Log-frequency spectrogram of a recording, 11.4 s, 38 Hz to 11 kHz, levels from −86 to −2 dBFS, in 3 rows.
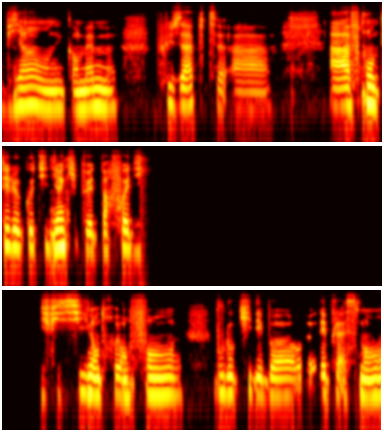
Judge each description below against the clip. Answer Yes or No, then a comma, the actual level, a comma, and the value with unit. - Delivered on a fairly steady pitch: Yes, narrow, 2.2 semitones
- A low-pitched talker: No, medium, 160 Hz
